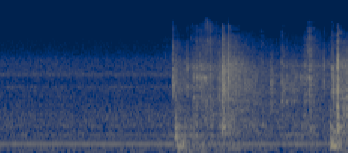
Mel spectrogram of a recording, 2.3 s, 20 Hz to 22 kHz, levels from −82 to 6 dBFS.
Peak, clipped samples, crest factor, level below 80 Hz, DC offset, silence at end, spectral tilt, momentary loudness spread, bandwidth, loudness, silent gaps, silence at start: -8 dBFS; under 0.1%; 30 dB; -62 dBFS; under 0.1%; 0 s; -2 dB/octave; 18 LU; 15 kHz; -34 LUFS; none; 0 s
